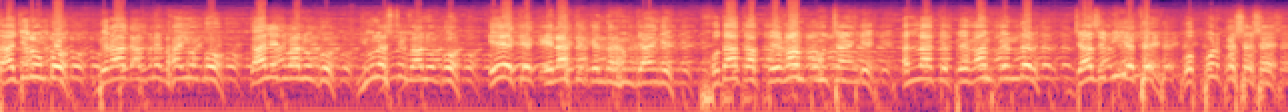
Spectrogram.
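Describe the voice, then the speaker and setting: With crowd noise in the background, the speaker uses a passionate tone and fairly even intonation. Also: man. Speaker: Islamic scholar and madrasa teacher. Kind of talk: public religious speech at a conference rally. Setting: large crowd, stage with PA system. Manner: passionate, exhortative, oratorical.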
